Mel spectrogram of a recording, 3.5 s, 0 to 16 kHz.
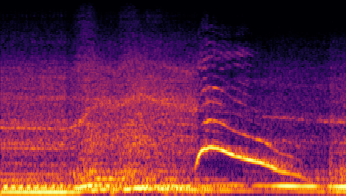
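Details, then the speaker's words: Toyota engine after valve lash adjustment (number three cylinder intake was very loose, reset from about 11–12 down to 7; two others adjusted about half a thou): steady even low idle, no top-end tapping, brief background whistle; rattle solved, much quieter. "She's way quieter. Holy cow. Dang. Dang. Dang. Dang. That is crazy."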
